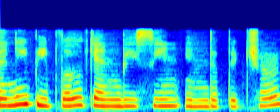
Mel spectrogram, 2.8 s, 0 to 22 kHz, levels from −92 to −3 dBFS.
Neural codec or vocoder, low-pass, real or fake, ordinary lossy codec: codec, 44.1 kHz, 2.6 kbps, DAC; 7.2 kHz; fake; none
